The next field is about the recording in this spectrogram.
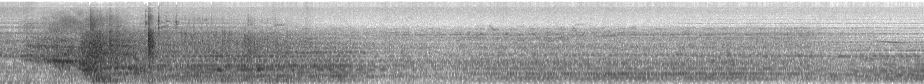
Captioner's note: tires squealing; crash and glass breakng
